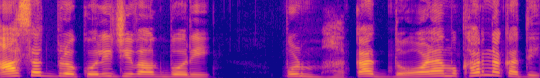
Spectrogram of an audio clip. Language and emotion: Goan Konkani, disgusted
